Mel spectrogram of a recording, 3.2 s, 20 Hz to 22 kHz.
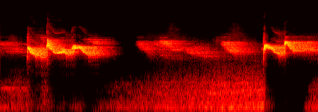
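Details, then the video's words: Caged male white-eye in opening song, 31 December 2021: brief bursts of high, slurred twittering separated by a quieter gap with rustling and low background noise. "Mata Puteh - Raja V2 Pushing him on form buka sing"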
